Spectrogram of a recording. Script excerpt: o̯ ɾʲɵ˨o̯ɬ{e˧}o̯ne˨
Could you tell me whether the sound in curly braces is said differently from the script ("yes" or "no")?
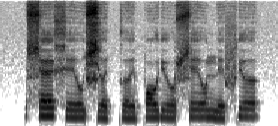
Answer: no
